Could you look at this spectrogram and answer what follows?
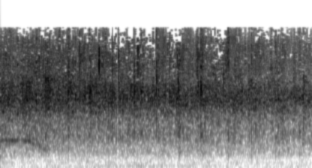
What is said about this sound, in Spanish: Así que vamos a darles un aplauso a todas estas personas que se conectan.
